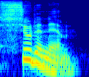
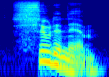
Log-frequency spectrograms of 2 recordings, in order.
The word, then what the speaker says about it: pseudonym: Then we have pseudonym. Pseudonym. Notice the P is silent.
